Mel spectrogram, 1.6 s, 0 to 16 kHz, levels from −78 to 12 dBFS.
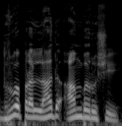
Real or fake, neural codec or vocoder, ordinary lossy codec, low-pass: real; none; none; 14.4 kHz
